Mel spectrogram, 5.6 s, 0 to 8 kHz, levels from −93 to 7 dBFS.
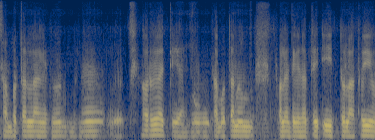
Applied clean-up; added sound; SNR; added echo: neural separator model SepFormer DNS4.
